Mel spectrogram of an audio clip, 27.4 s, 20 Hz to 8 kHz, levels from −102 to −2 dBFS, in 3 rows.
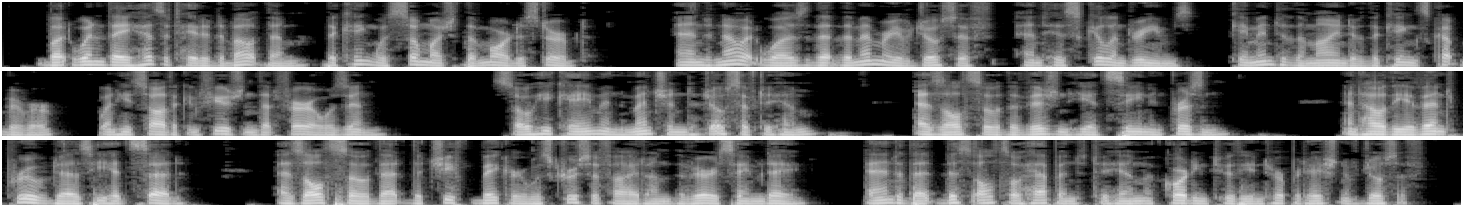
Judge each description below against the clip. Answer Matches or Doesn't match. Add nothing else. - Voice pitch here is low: Matches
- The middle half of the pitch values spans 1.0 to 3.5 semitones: Matches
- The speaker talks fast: Matches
